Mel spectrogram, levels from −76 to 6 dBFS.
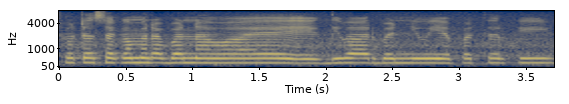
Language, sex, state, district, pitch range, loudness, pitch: Hindi, female, Rajasthan, Jaisalmer, 235-240 Hz, -13 LUFS, 235 Hz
